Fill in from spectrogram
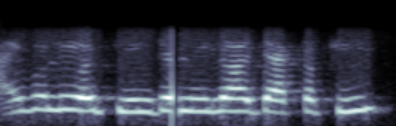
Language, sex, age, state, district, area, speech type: Bengali, female, 60+, West Bengal, Darjeeling, rural, conversation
